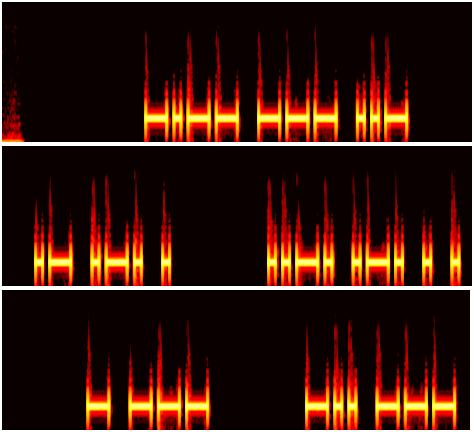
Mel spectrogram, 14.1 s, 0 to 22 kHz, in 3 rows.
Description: Morse code, heard as a keyed tone, about 17 wpm, 700 Hz. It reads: YOU ARE FREE TO DO
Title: 2x Word-Spacing - Sentences from Top 500 Words - 17wpm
